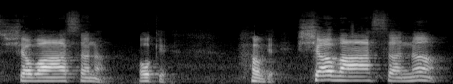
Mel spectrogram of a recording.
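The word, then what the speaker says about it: शवासन: is like asana so it is made of two words shava and asana shavasana once again tell me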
